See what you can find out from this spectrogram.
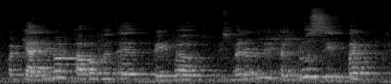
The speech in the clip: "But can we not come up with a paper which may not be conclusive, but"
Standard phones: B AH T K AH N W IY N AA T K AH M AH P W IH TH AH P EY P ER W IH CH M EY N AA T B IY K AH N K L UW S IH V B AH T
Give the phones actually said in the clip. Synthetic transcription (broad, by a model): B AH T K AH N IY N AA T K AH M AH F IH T AH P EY P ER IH S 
